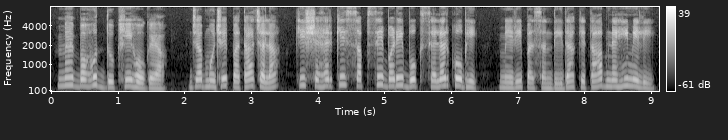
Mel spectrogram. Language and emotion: Hindi, sad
